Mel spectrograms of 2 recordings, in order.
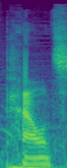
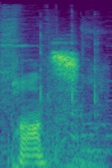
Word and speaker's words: Ponce: I'm only familiar with Pounce de Leon. Yeah, no, it is Ponce.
